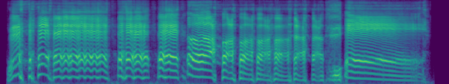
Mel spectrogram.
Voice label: happy, speech, Madchester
